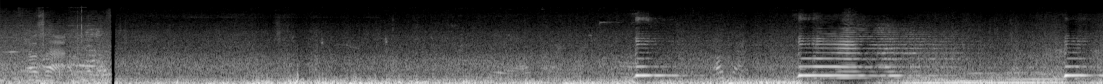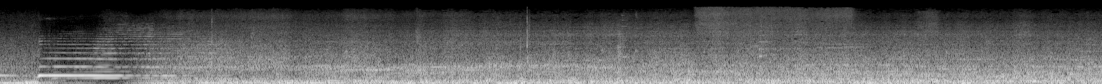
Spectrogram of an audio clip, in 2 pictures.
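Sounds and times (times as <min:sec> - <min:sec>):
train rumbling past: 0:00.0 - 0:22.0
train horn blasts: 0:06.3 - 0:06.9, 0:08.0 - 0:09.7, 0:10.6 - 0:13.3.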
